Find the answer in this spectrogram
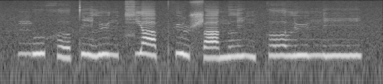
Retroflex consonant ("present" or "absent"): present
